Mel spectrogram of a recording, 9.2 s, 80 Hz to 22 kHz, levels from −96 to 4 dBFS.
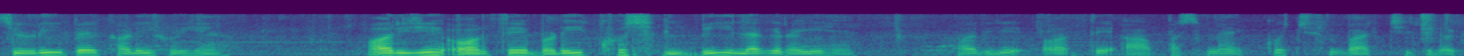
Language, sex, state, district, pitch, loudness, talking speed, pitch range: Hindi, male, Uttar Pradesh, Jalaun, 155 Hz, -27 LUFS, 135 wpm, 140-170 Hz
